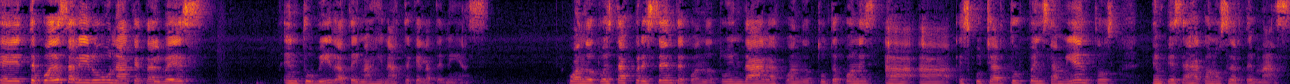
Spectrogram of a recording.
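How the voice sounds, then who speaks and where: A normal speaking voice from a woman at medium pitch, with ordinary pitch variation and a fairly slow pace. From Dominican Republic. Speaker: teacher and healing coach. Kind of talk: podcast interview.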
